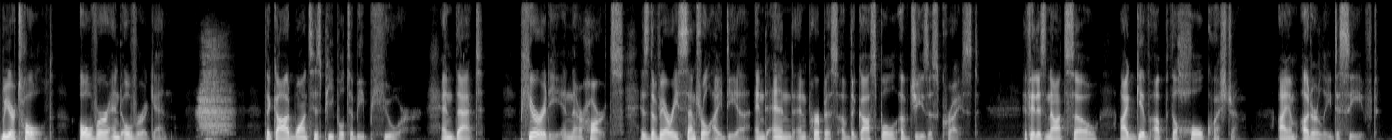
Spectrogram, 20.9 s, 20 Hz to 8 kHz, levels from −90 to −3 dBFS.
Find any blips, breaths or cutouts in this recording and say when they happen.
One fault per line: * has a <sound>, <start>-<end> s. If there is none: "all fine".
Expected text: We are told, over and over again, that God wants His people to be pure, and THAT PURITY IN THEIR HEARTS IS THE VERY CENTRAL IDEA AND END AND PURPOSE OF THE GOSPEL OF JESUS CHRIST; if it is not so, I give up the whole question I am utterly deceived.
* has a breath, 2.9-3.6 s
